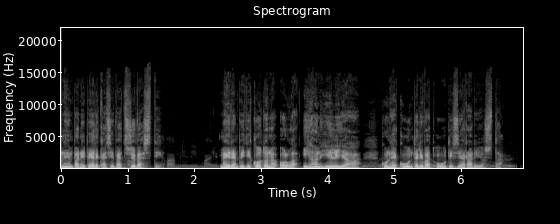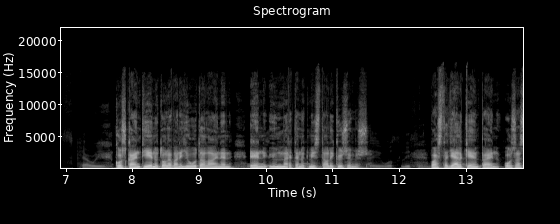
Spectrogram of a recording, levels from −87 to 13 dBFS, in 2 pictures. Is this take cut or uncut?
uncut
